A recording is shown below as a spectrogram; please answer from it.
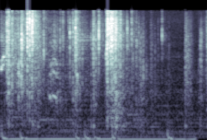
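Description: Clear plastic sleeve crinkling and rustling as a stack of large glossy photo prints is handled and slid out of it, busiest in the first second.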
